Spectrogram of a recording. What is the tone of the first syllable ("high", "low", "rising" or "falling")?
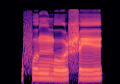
high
